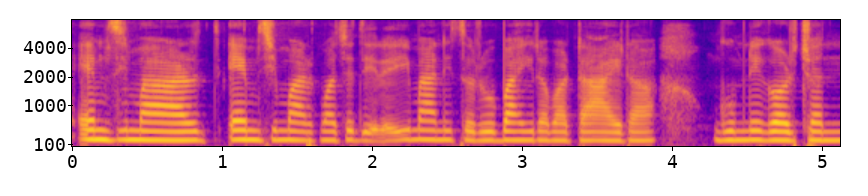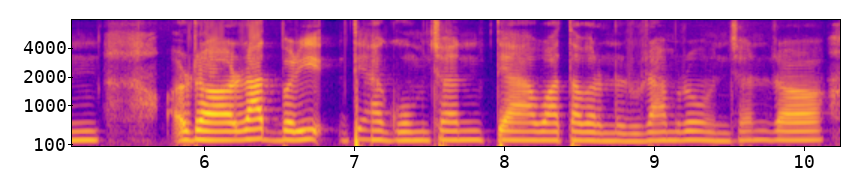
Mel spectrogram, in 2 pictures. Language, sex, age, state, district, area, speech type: Nepali, female, 18-30, West Bengal, Darjeeling, rural, spontaneous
